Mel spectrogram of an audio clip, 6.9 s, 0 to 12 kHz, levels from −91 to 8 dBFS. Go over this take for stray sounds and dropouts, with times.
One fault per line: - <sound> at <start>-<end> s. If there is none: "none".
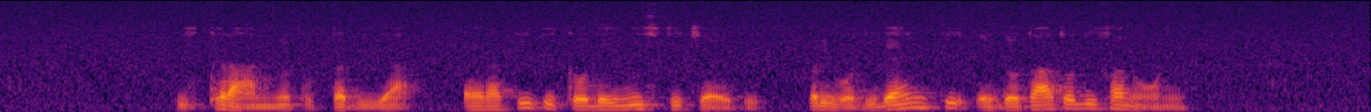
none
